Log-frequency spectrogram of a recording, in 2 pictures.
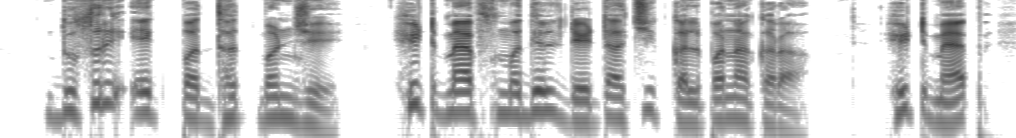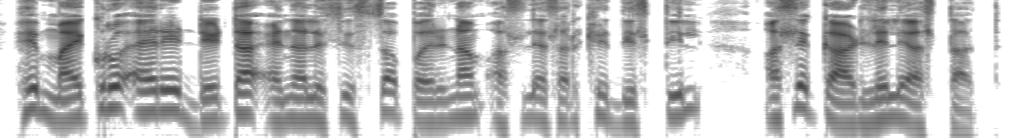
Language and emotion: Marathi, neutral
